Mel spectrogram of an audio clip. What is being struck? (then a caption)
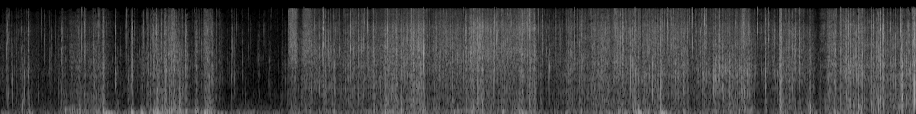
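Thin tissue paper wrapping on a package. A medium-sized package wrapped in thin pink tissue paper is held up close to the microphone while hands and fingertips crumple and crinkle the paper. The result is a dense, bright, crackling rustle with little low end. It quiets briefly a little before the three-second mark, then returns fuller and steadier for the rest of the clip.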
